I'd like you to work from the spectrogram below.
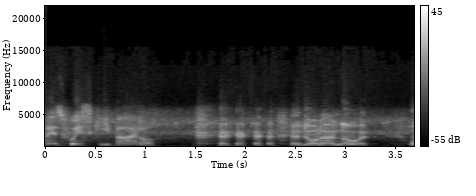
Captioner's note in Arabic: يضحك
